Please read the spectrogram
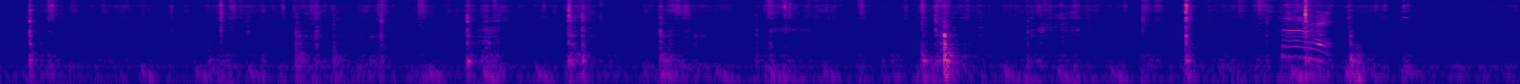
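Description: Metal spoon stirring thick banana-bread batter in a glass mixing bowl: uneven scraping strokes with knocks of the spoon against the glass, the loudest about two-thirds of the way through. A short sliding vocal sound comes near the end.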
